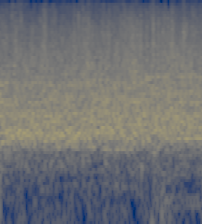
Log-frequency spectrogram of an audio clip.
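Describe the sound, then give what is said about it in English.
A baseball stadium crowd cheers and applauds a record-breaking home run, producing a loud, steady roar of mixed clapping and voices. “A lot of people cheering there, but some people in baseball not even at the time.”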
